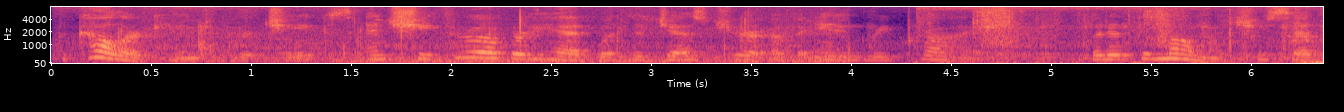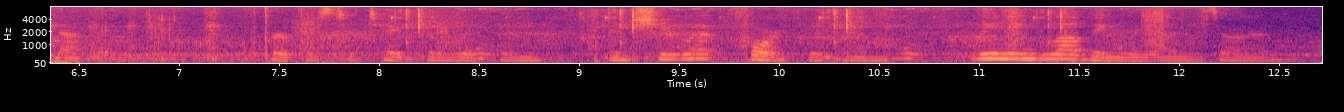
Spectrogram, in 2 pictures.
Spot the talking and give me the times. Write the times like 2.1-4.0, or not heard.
0.0-6.8, 7.4-12.6.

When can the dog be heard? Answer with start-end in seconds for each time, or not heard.
not heard.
